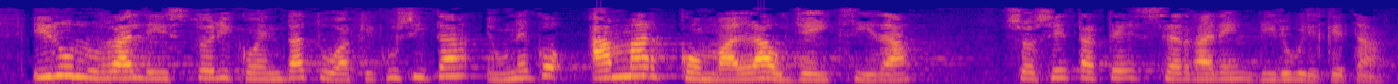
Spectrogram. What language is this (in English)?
Basque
